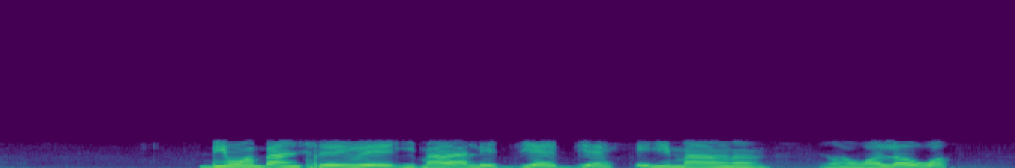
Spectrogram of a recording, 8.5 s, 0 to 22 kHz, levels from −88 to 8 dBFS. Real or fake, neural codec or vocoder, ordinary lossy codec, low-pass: fake; codec, 44.1 kHz, 3.4 kbps, Pupu-Codec; none; 3.6 kHz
